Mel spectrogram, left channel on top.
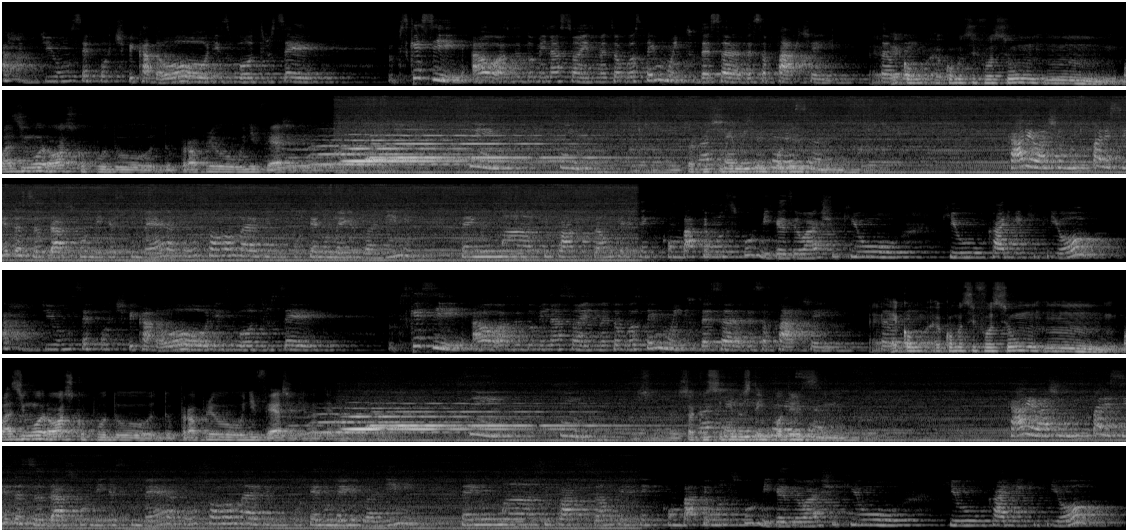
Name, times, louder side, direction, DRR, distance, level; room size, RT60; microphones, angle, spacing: voice 1, 0.0-3.1 3.9-8.3 8.8-9.2 15.9-16.3 16.8-17.1 18.2-19.5 21.3-31.6 31.9-33.4, left 1 dB, 30° left, -1 dB, 4.1 m, -33 dB
voice 2, 8.7-14.8 17.0-17.1 17.5-19.7, right 1 dB, 45° right, 5 dB, 2.0 m, -30 dB
sound 1, 13.9-17.8, equal, 60° left, 1.2 m, -25 dB
sound 2, 14.5-28.9, left 3 dB, 85° left, 2.2 m, -39 dB
23.5 x 12.0 x 9.8 m, 1.2 s
head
